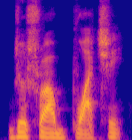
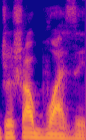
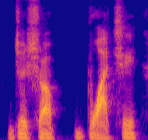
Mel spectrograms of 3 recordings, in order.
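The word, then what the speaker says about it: Joshua Buatsi: Yes, the name is not Joshua Boise. The name is Joshua Boachi. As we hail from the same hometown, I am pronouncing it as our natives will originally say, Joshua Boachi versus Willie Hutchison.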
